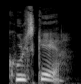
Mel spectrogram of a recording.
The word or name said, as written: kuldskær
